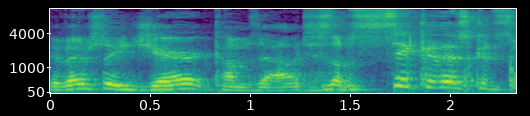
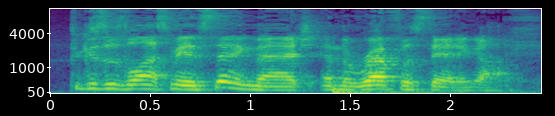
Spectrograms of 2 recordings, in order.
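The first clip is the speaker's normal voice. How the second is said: ordinary talk, nothing marked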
